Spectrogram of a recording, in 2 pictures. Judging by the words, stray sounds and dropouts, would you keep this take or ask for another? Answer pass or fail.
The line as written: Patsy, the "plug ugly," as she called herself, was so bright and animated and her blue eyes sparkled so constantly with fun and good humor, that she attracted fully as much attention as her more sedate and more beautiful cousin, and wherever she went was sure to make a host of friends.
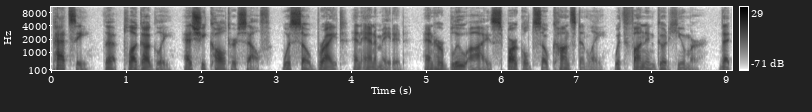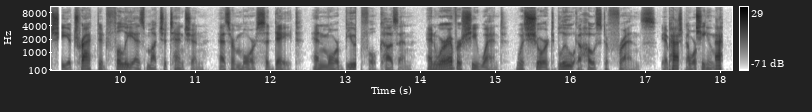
fail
